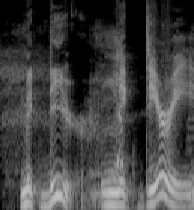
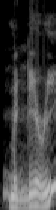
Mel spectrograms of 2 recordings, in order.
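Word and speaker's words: McDeere: McDeary? McDear? McDear. McDear. Just because it ends in an E, it's not McDeary. You don't have to it's pronounce it. dear. Whatever. English language has a lot of silent E's.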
